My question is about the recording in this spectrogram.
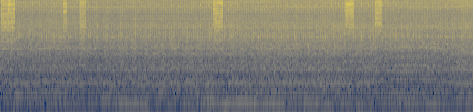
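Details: Volkswagen Beetle engine with rough idle and check engine light, cold, idling: short spray hisses, revs climb slightly when spray hits the leaking vacuum line at the brake booster.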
